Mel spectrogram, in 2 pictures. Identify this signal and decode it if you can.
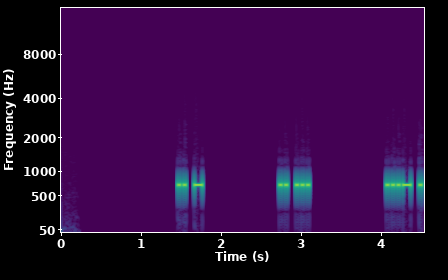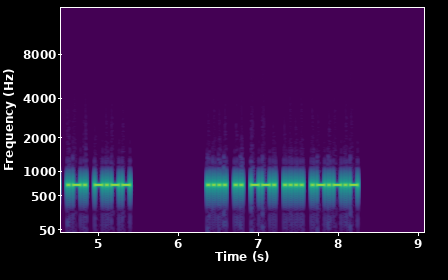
Morse code, heard as a keyed tone, about 34 wpm, 700 Hz. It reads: IT IS VERY HIGH.
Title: 4x Word-Spacing - Sentences from Top 200 Words - 35wpm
